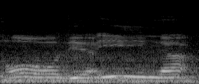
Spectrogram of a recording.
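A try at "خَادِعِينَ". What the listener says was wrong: Ainnya yang jelas. Khadi'ina. Kha. Khadi'ina.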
